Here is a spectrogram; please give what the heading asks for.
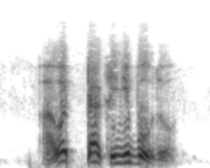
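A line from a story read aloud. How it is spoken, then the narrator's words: Irritated exclamation. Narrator (Russian): раздраженно воскликнул удав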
